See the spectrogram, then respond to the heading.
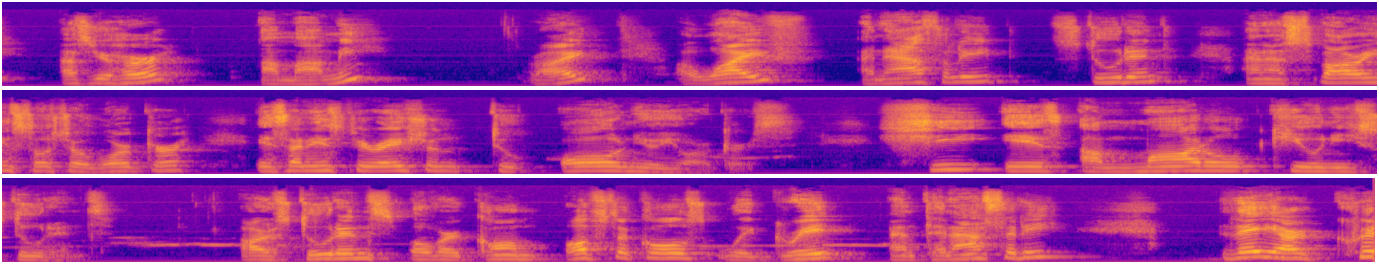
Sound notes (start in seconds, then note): none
